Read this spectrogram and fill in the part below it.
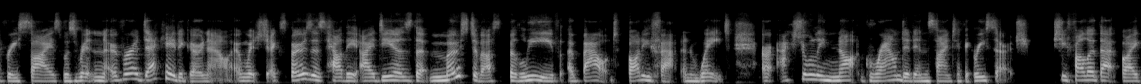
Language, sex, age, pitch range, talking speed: English, female, 30-49, 155-190 Hz, 190 wpm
